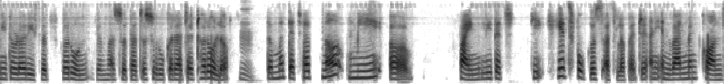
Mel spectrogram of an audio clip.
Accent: Dadra and Nagar Haveli and Daman and Diu, India; now in Pune, India; मी तेव्हा दादरा नगर हवेली म्हणून एक छोटस युनियन टेरिटरी आहे तिथे मी लहानाची मोठी झाले

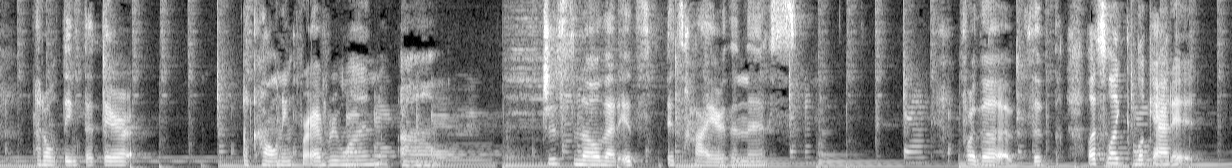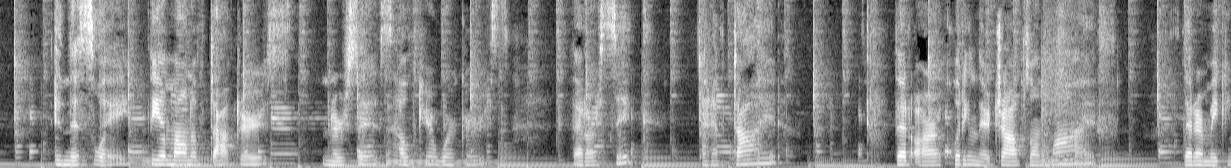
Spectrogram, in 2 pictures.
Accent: Louisiana, United States; Louisiana, my home state, currently has 9,150 cases.

